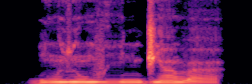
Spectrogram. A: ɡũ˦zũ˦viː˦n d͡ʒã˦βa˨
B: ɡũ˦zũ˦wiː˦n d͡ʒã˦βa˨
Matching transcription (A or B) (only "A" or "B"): A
